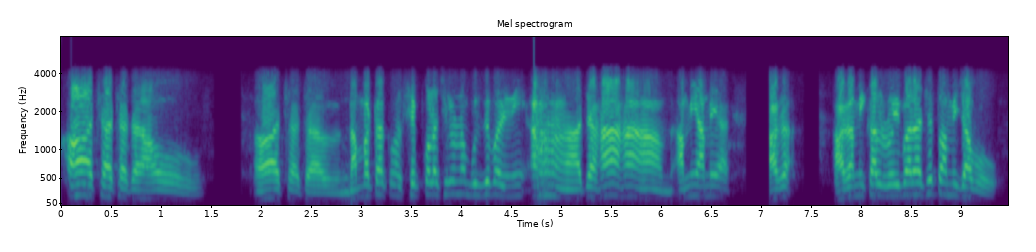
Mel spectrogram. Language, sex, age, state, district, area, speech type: Bengali, male, 45-60, West Bengal, Hooghly, urban, conversation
